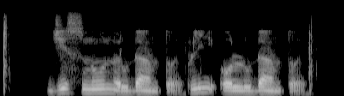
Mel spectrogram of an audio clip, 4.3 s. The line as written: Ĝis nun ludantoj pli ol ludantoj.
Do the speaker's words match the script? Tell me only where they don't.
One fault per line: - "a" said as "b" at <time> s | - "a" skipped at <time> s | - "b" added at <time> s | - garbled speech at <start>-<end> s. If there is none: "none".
none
